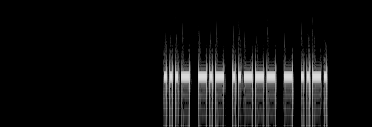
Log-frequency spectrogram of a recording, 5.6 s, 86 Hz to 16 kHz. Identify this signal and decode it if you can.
Morse code, heard as a keyed tone, about 28 wpm, 700 Hz. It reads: VK2TF
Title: DXCC-100 Call Signs - 5 Characters - Repeated 3x - 28wpm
